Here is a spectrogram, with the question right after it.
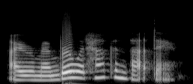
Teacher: I remember what happened that day. Ahora, si estoy hablando normal, no tengo prisa, sí que pronuncio la B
